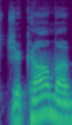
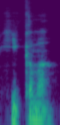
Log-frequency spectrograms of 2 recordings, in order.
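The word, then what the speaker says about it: jicama: And the email says, "This Jakama better calm the hell down or it's about to get real." It's pronounced hikama.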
